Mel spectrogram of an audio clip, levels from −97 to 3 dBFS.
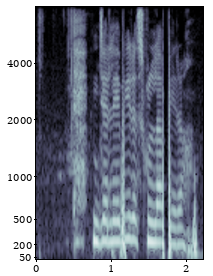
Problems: none marked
